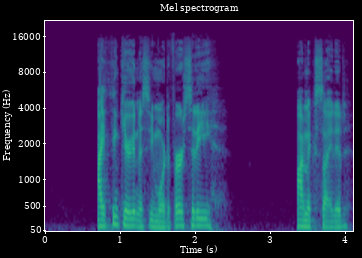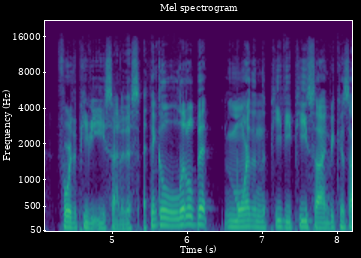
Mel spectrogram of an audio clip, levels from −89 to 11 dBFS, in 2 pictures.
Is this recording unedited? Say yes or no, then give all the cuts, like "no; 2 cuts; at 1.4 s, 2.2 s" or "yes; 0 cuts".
yes; 0 cuts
